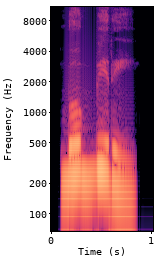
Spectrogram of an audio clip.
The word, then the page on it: ಭೂಭಾರ: bhū bhāra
